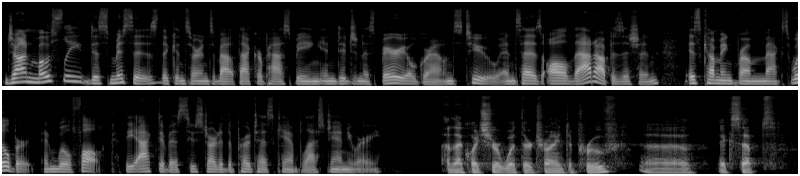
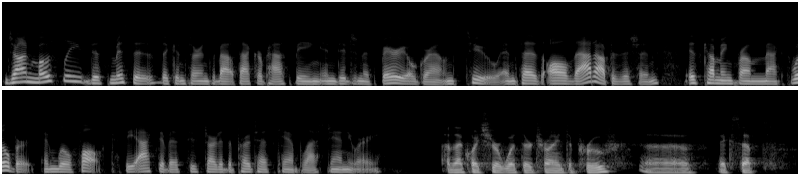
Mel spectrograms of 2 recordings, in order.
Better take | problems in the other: first | muffled; very; fading above 2.5 kHz

